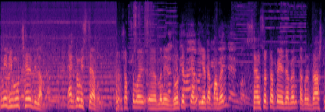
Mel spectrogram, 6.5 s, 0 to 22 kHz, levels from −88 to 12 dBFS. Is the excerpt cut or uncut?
cut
